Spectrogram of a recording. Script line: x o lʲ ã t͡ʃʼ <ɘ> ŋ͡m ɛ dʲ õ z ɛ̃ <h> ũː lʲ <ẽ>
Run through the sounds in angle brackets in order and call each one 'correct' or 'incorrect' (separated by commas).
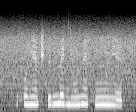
correct, correct, incorrect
